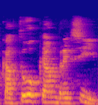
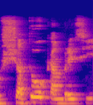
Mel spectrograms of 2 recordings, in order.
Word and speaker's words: Cateau-Cambrésis: Attenzione, la pace di Cateau-Cambrésis si pronuncia Cateau-Cambrésis, vedete C-A, ok? Non si pronuncia come alcuni fanno Chateau-Cambrésis.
